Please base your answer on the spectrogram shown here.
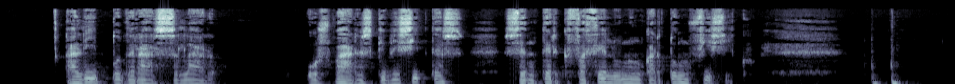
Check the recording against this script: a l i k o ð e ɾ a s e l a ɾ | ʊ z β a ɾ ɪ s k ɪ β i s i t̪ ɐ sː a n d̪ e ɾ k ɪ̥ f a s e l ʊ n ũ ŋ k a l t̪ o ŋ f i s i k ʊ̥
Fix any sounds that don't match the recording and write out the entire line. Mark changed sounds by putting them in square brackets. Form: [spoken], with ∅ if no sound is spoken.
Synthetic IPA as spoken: a l i [p] o ð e ɾ a s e l a ɾ | ʊ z β a ɾ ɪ s k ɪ β i s i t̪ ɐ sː [e] n [t̪] e ɾ k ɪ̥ f a [θ] e l ʊ n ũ ŋ k a [ɾ] t̪ o ŋ f i s i k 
